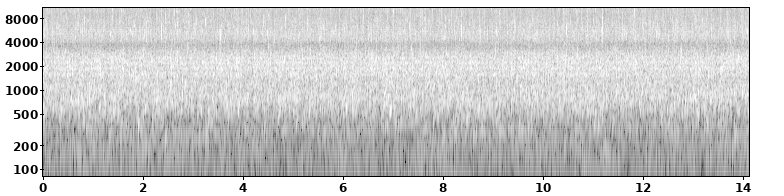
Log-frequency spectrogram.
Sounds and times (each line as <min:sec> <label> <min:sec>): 0:00.0 River 0:14.1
